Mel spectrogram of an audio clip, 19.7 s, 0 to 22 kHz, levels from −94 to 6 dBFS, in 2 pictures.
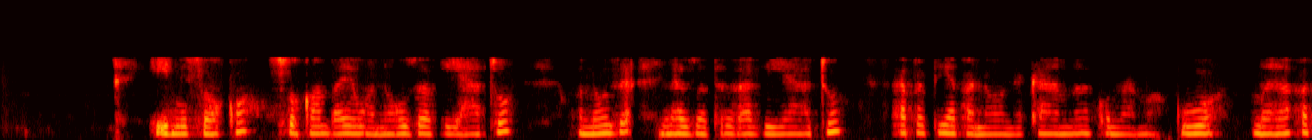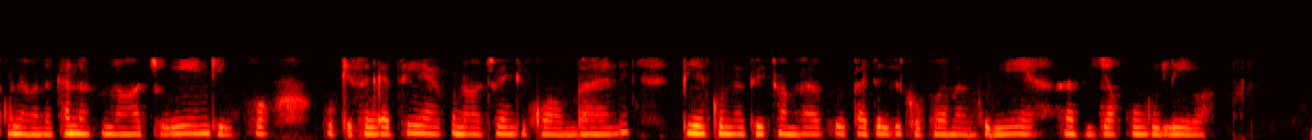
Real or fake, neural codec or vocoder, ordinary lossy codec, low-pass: fake; codec, 16 kHz, 2 kbps, X-Codec, HuBERT features, trained on LibriSpeech; AAC, 16 kbps; 7.2 kHz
